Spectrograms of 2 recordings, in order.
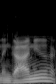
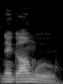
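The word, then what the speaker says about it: Nwangwu: to watch Kane, not how do you say his last name? Ngannou or no? That's Ngangwu. Yeah, it's hard to Ngangwu. say. It's like an NWG.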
